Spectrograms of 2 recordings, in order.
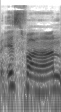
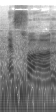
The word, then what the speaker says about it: Isfahan: Salam from Isfahan, or Esfahan as the locals say.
